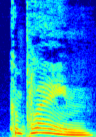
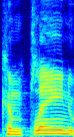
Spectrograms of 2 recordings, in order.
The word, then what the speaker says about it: complain: so the first one complain complain with the stress on P the second syllable as most verbs carry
